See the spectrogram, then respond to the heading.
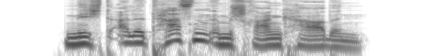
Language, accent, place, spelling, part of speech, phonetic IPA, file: German, Germany, Berlin, nicht alle Tassen im Schrank haben, phrase, [nɪçt ˈalə ˈtasn̩ ɪm ˈʃʁaŋk ˈhaːbm̩], De-nicht alle Tassen im Schrank haben.ogg
- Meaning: to not have all one's marbles, (being) a few cards short of a deck, have a screw loose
